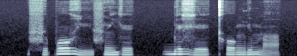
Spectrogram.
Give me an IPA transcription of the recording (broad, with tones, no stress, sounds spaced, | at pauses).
f ɪ˨ p oː˦ ɣ iː˨ f ĩ˦ j ɪ˦ | ɡ͡b e˦ ɣ eː˨ kʰ oː˦ ŋ ɾ i˦ m ã˨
